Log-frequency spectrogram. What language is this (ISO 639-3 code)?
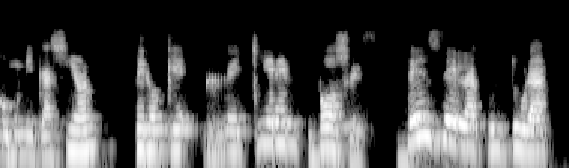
spa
